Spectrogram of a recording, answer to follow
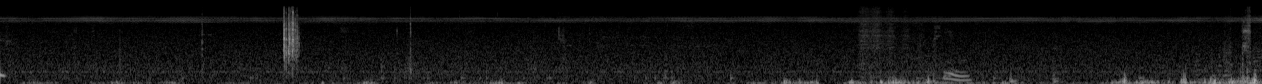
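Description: Handheld camera handling noise: a sharp click about three seconds in, then low knocks and rumbling in the last few seconds as the shot is moved, over a steady high-pitched hum.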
